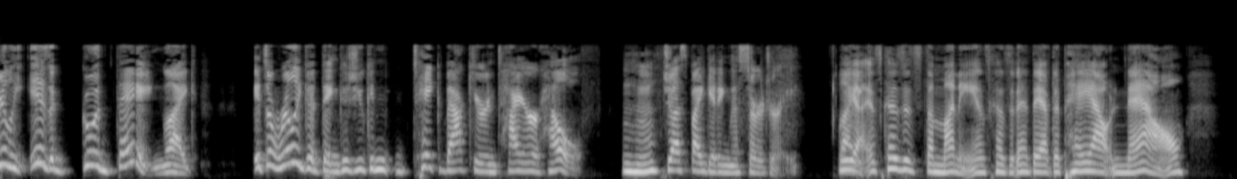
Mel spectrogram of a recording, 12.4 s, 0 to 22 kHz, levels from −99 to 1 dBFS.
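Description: From the first second to the end, the speech carries plainly audible low-delay AAC compression damage, likely from AAC-ELD, the codec used for video calls. Its short frames split the spectrum too coarsely to hold the pitch harmonics cleanly, and at a bitrate that sounds near 32 kbps there are too few bits to fill the gaps. The result is a rough, grainy voice with noise smeared between harmonics and a dull, somewhat synthetic top band.

At 1.34 s, just after "is a good", an AAC frame loss with muting opens a brief hole lasting to 1.38 s. The missing frame was replaced with silence, and the overlapping transform windows on either side fade the sound down and back up rather than cutting it sharply. It is a soft-edged dropout of about 30 to 40 ms, which fits a single lost frame.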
